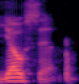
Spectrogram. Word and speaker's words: Yosef: Yeah, like Broseph, but Yosef.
